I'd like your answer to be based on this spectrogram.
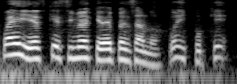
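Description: A young man with a Mexican accent, streaming a game live and commenting in an excitable, swearing, casual way. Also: high-pitched, brisk. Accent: Mexican Spanish. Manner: excitable, swears a lot, yells when stuck.

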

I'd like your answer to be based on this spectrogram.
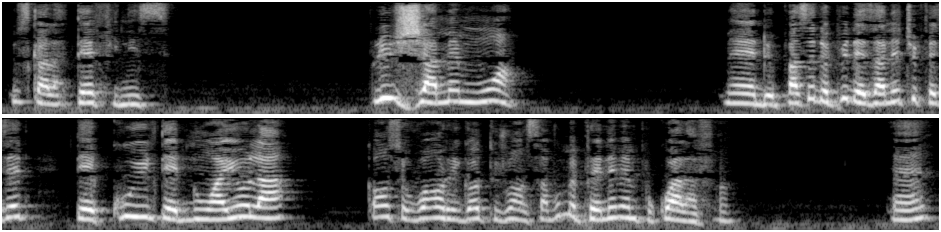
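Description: Husky woman scolding and mocking. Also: fairly high pitch, a little mellow. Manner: scolding, teasing, talks straight at the person on screen. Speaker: gossip channel host. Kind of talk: mocking commentary over a video.

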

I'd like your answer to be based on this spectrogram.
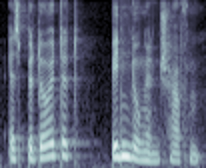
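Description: A woman voicing a gentle, wise fox in an audiobook, earnest and patient as it explains. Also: on the low side, lively intonation, moderate pace.

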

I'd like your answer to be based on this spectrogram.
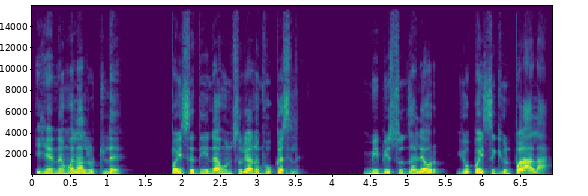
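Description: A man's voice: high voice, steady tone, normal speed, pitched above the performer's own voice, natural voice. A man voicing an injured village man who deferentially accuses his attacker in a read-aloud story. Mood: accusing. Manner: earnest, rustic, answering deferentially. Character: injured male village robbery victim, accusing.

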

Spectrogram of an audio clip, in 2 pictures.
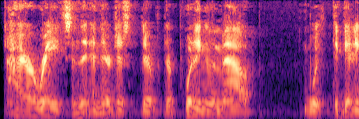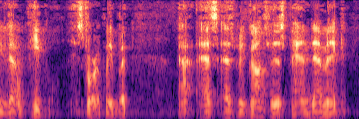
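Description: This American man in his forties has a low, sharp voice with fairly even intonation and a fairly quick delivery. As an account manager guesting on a video call, he explains things casually, building his thoughts on the fly, and the poor audio from his computer mic in a small, plain office carries clear background noise.

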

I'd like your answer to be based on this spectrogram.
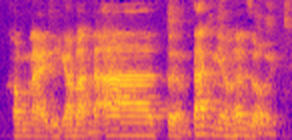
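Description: A man teaching a livestream lesson in a roomy space with an audible echo. His pitch sits in a middle range. He hesitates with many fillers as he moves between Vietnamese and English. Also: normal speed, bright, forceful tone. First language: French. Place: livestream room.

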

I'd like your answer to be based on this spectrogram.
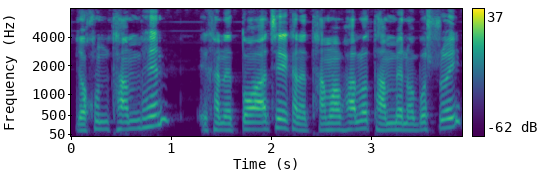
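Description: A man's voice: a little high, moderate pace, clean tone, no room sound, studio quality. A man teaching Quran recitation, spelling words out syllable by syllable with a Bangladeshi Bengali accent and drawing out the chanted words.

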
